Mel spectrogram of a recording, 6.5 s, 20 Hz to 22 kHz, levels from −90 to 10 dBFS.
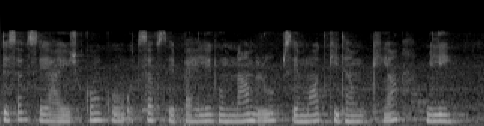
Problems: none marked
